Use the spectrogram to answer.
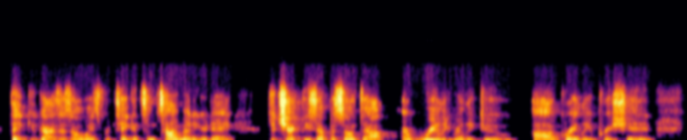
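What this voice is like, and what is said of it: Quiet, low-toned voice. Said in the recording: “why am I talking so quietly? Why is my tone of voice so low?”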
